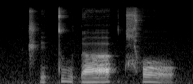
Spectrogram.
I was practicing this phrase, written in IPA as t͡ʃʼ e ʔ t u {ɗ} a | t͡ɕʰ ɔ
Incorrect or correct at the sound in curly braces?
correct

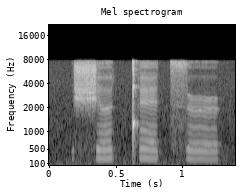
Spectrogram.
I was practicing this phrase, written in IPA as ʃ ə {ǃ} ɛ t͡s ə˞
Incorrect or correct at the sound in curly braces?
correct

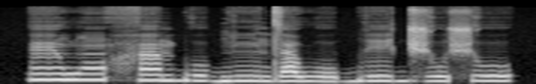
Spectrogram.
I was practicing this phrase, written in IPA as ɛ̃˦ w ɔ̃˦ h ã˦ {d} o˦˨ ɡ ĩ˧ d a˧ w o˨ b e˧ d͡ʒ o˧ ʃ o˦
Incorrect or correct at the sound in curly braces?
incorrect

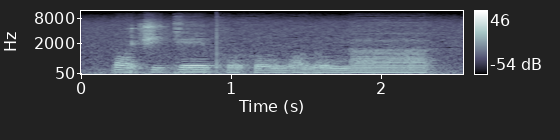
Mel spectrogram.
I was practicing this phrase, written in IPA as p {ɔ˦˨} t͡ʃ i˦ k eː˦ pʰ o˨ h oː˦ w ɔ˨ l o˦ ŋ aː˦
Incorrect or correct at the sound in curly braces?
correct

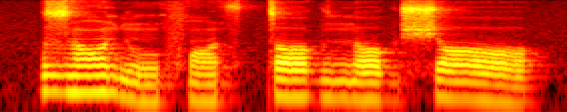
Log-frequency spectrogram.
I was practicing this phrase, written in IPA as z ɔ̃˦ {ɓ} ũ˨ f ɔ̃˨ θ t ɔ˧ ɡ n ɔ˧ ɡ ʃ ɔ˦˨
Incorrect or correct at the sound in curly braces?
incorrect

